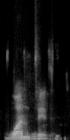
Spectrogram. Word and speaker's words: wanted: Porque el verbo es want. Termina en T, wanted.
